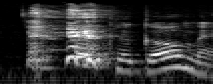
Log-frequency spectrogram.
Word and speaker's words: Kagome: Anyone pronounce it Kagame. That's interesting. Sorry. Continue. – I mean, that's how it would be written. Like, Kagome. – That's how it... Yeah. – Yeah. – How... Wait. How yeah, you heard it pronounced? – Kagome. – Oh, Kagome. Yeah.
